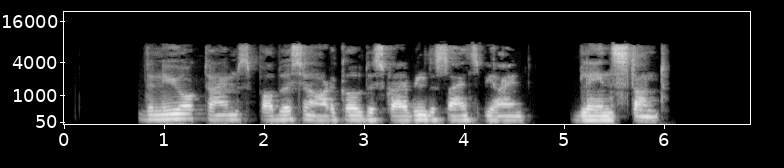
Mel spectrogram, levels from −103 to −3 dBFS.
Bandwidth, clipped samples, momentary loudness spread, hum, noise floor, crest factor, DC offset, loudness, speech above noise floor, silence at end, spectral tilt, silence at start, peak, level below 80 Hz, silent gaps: 8.2 kHz; under 0.1%; 12 LU; none; under -90 dBFS; 18 dB; under 0.1%; -20 LUFS; over 70 dB; 0.85 s; -4 dB/octave; 0.8 s; -2 dBFS; -52 dBFS; 4.76-5.07 s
